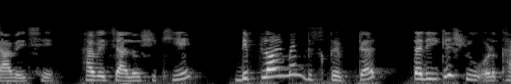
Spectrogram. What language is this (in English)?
Gujarati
